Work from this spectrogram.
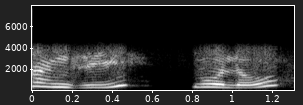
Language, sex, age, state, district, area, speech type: Dogri, female, 18-30, Jammu and Kashmir, Kathua, rural, conversation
